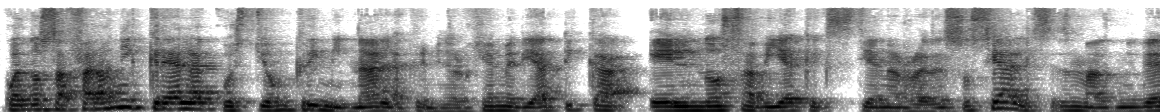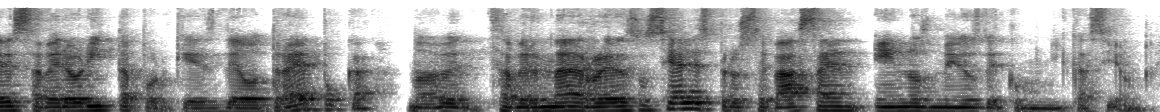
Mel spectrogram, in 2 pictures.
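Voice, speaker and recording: Lively, chatty male lecturer. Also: mid-range voice, fast talker, few pauses. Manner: lively, conversational, asks the audience rhetorical questions. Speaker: criminal law lecturer. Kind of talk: online lecture. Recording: echoey room.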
